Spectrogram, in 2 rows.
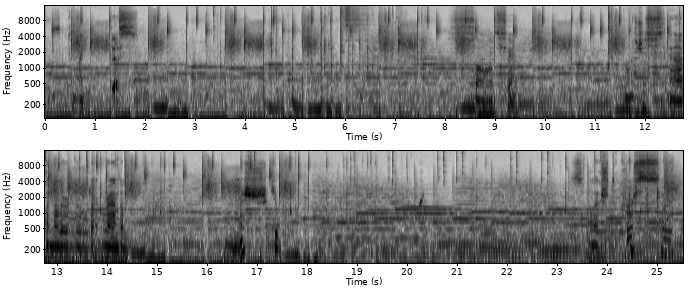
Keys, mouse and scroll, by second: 4.5 KP_0, 5.5 shift+f, 6.0 a, 6.3 shift+f, 13.2 Tab, 13.5 click, 13.7 shift+f, 16.9 shift+a, 17.5 shift+f, 19.1 g, 20.9-22.1 right drag, 22.1 shift+s, 22.6-23.8 right drag, 23.8 shift+s, 24.3 shift+f, 25.0 Tab, 25.3 a.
